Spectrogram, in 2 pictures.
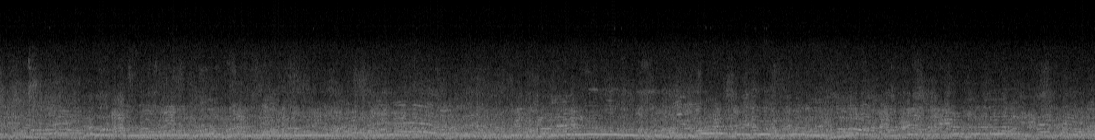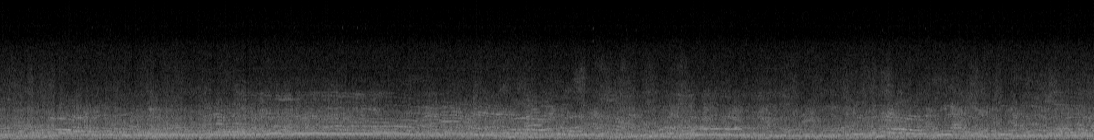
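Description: A large crowd shouts and cheers excitedly.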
